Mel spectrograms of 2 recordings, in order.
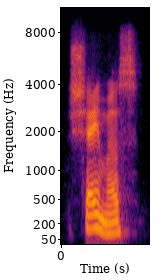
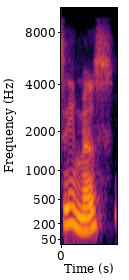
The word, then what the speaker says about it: Seamus: Yeah, that's definitely pronounced Sheamus. Nope, it's Seamus. We We're good with that. S E A M Us. There's no H in that Just saying.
